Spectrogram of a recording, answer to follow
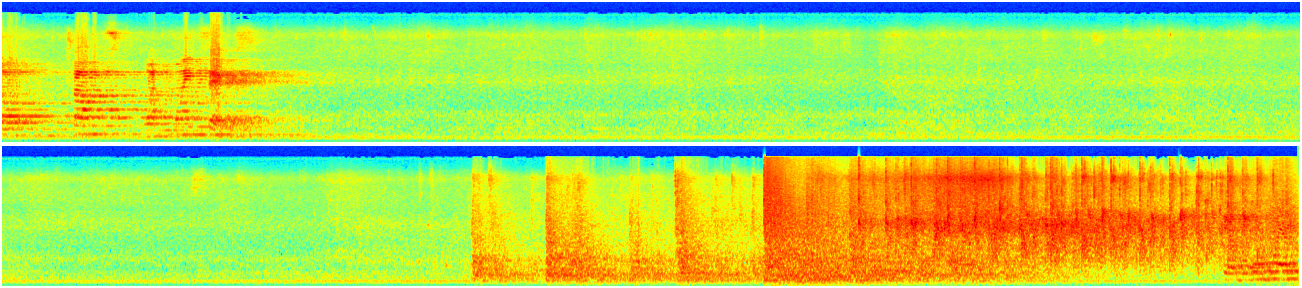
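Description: A diving springboard thumps and rattles as the diver hurdles and takes off. A few seconds later comes the splash of her entry, followed by a long wash of crowd noise, clapping and cheering, that echoes in the pool hall.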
